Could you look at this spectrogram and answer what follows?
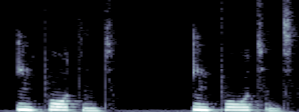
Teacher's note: pay attention to the fact that the stressed syllable is the second one that's why in the phonemic transcription you have the stress here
